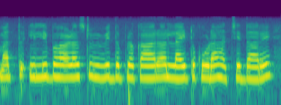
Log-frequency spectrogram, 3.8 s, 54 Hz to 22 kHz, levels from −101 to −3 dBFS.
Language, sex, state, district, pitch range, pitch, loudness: Kannada, female, Karnataka, Bidar, 260-275 Hz, 270 Hz, -13 LUFS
